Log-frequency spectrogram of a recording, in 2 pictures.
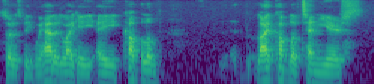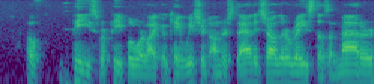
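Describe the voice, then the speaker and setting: Over a quiet background, a man with a fairly low pitch talks at a moderate pace in a monotone, flat intonation, leaving long, frequent pauses. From Sweden. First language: Swedish. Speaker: gaming podcast co-host. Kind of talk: casual chat. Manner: halting.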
